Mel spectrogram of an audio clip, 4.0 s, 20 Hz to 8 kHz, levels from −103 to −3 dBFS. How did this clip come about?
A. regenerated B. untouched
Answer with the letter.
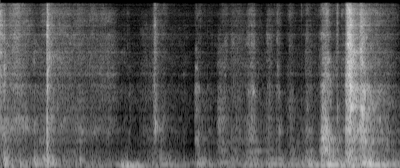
A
